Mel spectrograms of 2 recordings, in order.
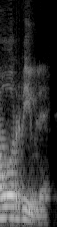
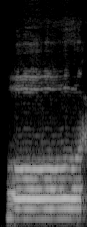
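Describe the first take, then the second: First: Said in the usual way. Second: Horrible stretched slowly, every sound held; drawn-out horrible. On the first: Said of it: "Por ejemplo, digo la palabra horrible". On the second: Shown as a demonstration. Voice teacher to workshop group, slow stretched Horrible. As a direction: draw out Horrible slowly, syllable by syllable. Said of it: "digo la palabra horrible".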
